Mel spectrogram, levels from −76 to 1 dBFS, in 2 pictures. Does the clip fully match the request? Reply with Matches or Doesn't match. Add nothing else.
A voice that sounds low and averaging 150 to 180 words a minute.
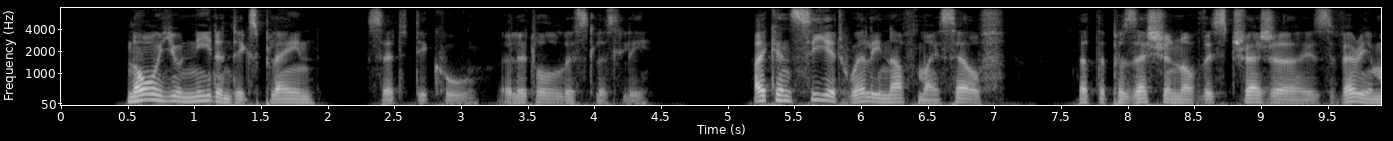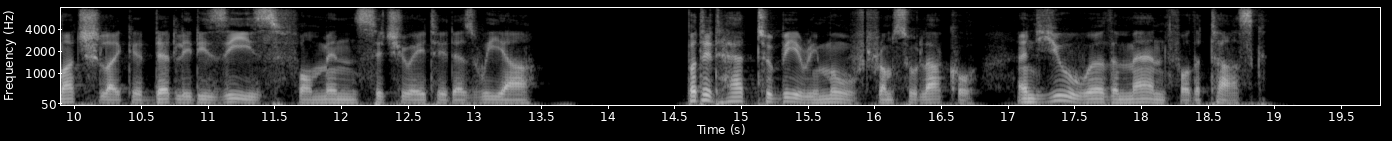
Matches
